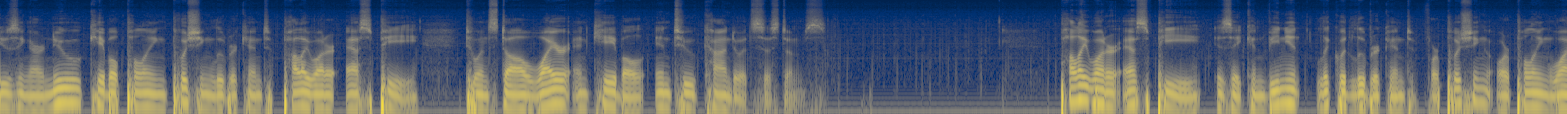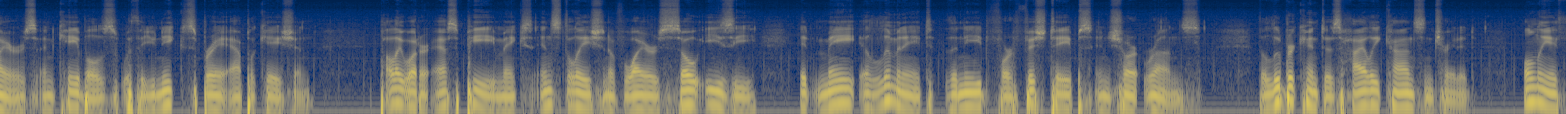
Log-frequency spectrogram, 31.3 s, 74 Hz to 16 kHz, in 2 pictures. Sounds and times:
Speech: 0:00.0 - 0:08.3, 0:10.6 - 0:18.8, 0:19.5 - 0:31.3.

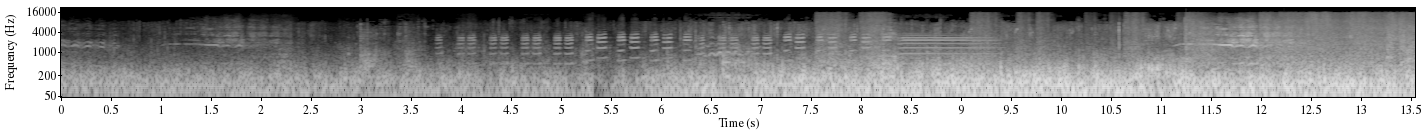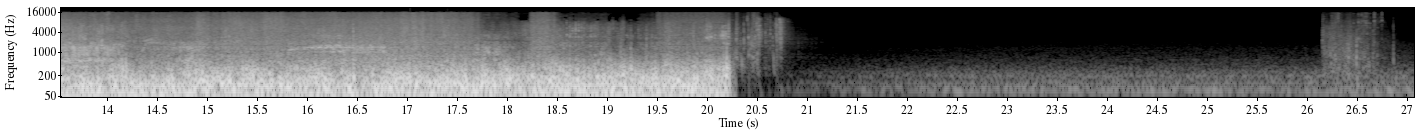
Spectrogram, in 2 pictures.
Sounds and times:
Rumble: 0:00.0 - 0:20.3, 0:21.6 - 0:27.0
Sound effect: 0:03.4 - 0:09.4.

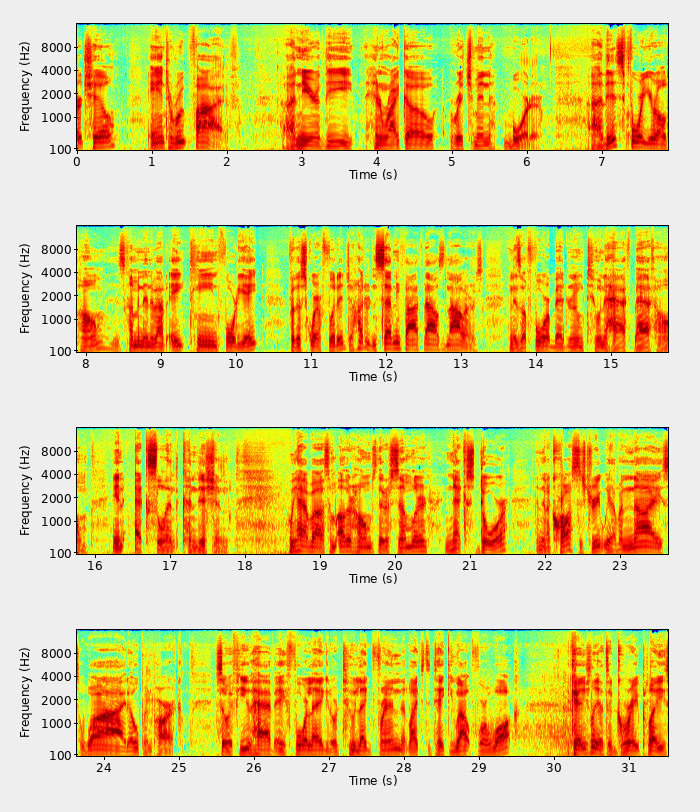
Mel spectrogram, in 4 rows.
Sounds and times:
Speech: 0:00.0 - 0:06.2, 0:06.8 - 0:17.8, 0:18.6 - 0:29.6, 0:30.2 - 0:31.5.

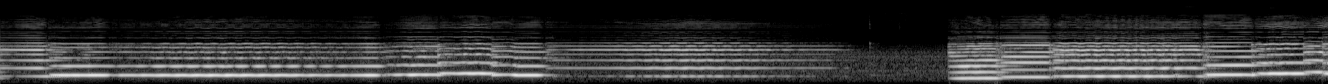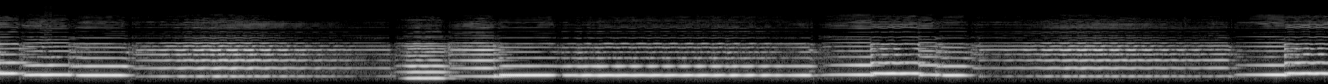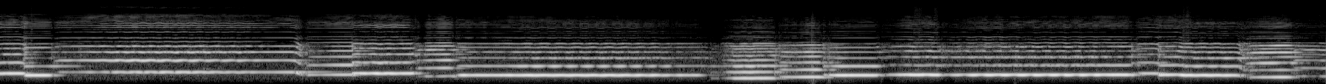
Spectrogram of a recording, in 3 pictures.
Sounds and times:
Violin, fiddle: 0:00.0 - 0:08.5, 0:09.5 - 0:39.8
Classical music: 0:00.0 - 0:08.6, 0:09.4 - 0:39.8
Inside, small room: 0:00.0 - 0:39.8.

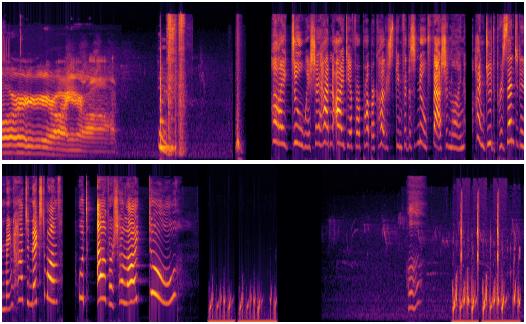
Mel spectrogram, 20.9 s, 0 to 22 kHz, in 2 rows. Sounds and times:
Speech: 0:05.4 - 0:14.0, 0:18.6 - 0:18.9.

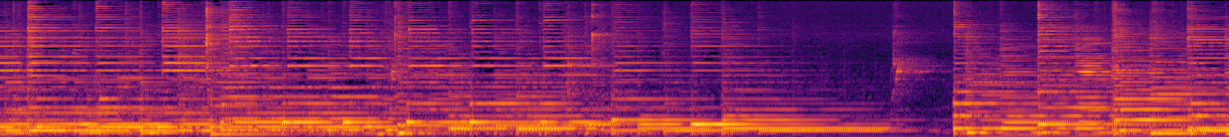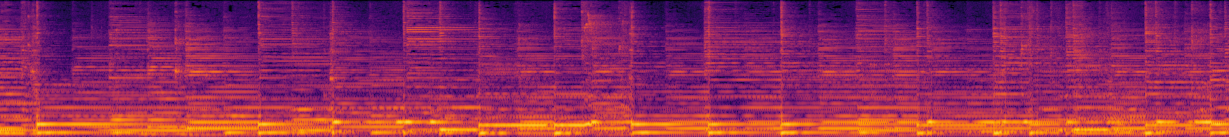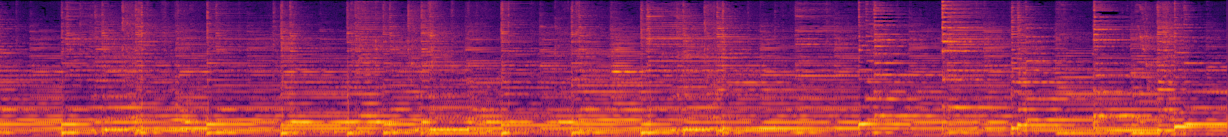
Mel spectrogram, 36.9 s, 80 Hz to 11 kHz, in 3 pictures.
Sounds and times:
Acoustic guitar: 0:00.0 - 0:36.8
Strum: 0:00.0 - 0:36.8.

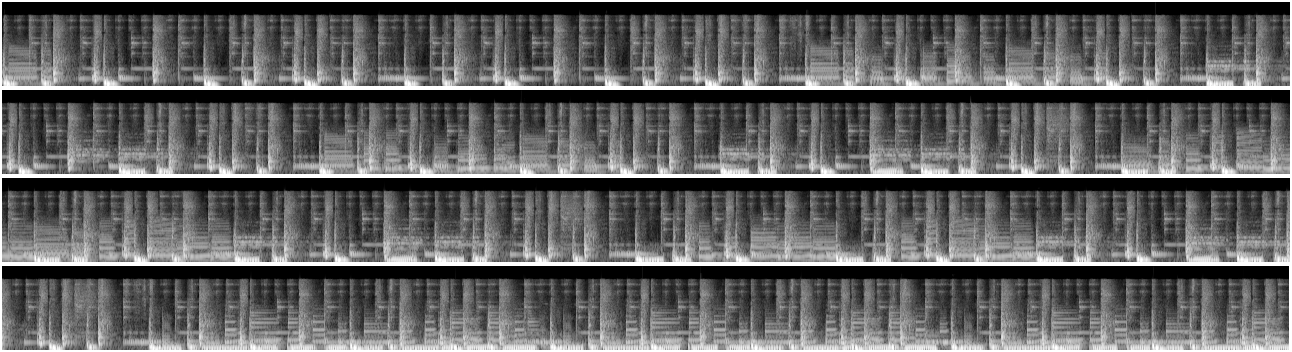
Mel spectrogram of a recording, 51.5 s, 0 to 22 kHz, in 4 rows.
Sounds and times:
Music: 0:00.0 - 0:51.5.

